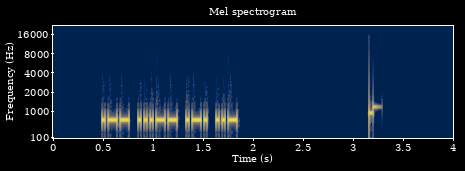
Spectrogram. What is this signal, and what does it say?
Morse code, heard as a keyed tone, about 40 wpm, 700 Hz. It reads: W3RU
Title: USA Call Signs - 4x Character Spacing - 40wpm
